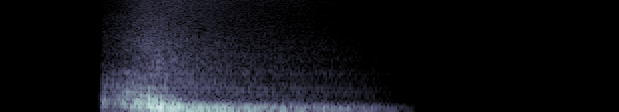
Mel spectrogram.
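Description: A single deep whoosh transition effect that swells up quickly and dies away over about a second.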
